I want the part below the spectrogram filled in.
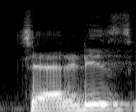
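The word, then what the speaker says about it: Charybdis: ये जो बी है ये साइलेंट होता है, क्या बोल सकते हैं, चैरिडीज। और इसे बोल सकते हैं सैला, और एस इसमें साइलेंट है, इसमें बी साइलेंट है, ठीक है।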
